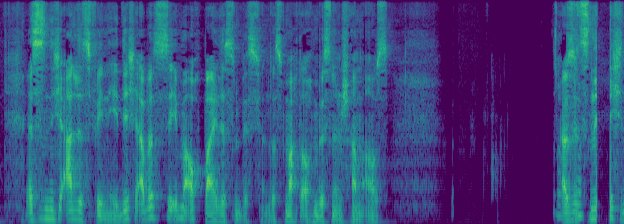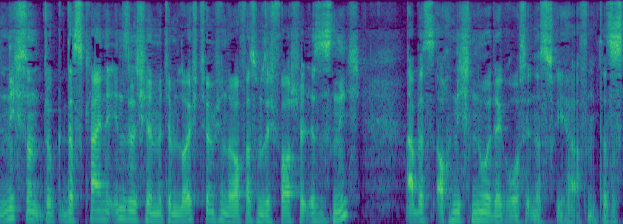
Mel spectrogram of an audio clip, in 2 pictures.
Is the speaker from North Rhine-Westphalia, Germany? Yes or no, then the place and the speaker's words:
yes; Cologne, North Rhine-Westphalia, Germany; da ist man auch als Kölner, sag ich mal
